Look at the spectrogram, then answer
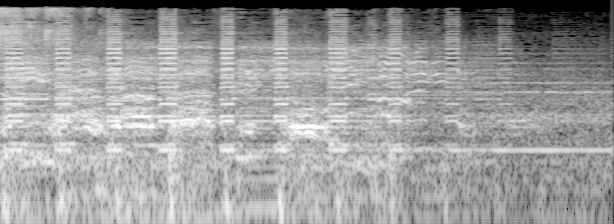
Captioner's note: car horns beeping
